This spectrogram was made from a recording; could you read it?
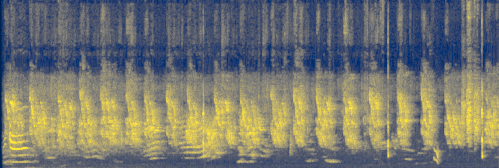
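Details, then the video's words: Two pet parrots, a male teasing a female, chattering in a dense stream of harsh squawky bursts, several each second, broken by a few short whistled notes and sharp clicks, with no pauses throughout. "Two Parrot Talking"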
